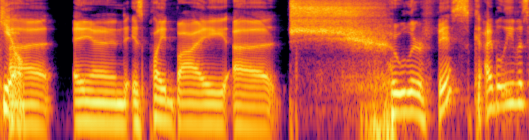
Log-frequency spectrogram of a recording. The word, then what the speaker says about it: Schuyler: I would think it's Skylar, but there's a U in there. SCHUYLER. I think it's Skylar, because I think that's how the Skylar sisters from Hamilton, I think that's how their name is spelled.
